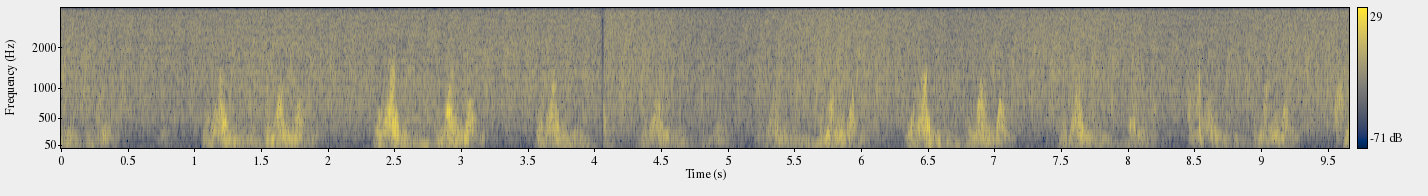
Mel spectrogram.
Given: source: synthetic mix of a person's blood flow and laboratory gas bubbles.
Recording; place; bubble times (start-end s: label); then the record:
Doppler ultrasound of blood flow; precordium
7.99-8.09 s: bubbles
8.44-8.70 s: bubbles
9.55-9.64 s: bubbles
From the record:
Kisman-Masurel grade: 211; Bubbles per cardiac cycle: several, 3 to 8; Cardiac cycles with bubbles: 1 to 10%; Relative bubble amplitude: barely perceptible (0.100 to 0.250); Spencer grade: 1 (occasional bubble signal discernible with the cardiac motion signal, with majority of cardiac periods free of bubbles); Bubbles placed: only in the low amplitude regions of the cardiac cycle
